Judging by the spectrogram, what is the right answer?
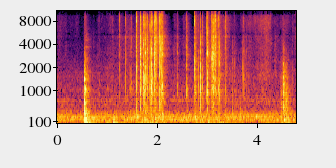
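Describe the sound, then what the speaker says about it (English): Tarot cards being shuffled by hand, a quick riffle followed by bursts of crisp, irregular card flicks and slaps at close range, with no talk. "So let's shuffle"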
